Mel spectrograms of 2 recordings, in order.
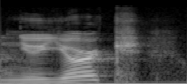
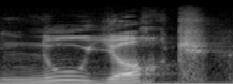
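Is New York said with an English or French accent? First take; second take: English; French. First: It is said with an English pronunciation. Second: It is said with a French pronunciation. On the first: The speaker calls it wrong. "On dit pas New York" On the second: The speaker calls it right. "on dit New York ... à la française"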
